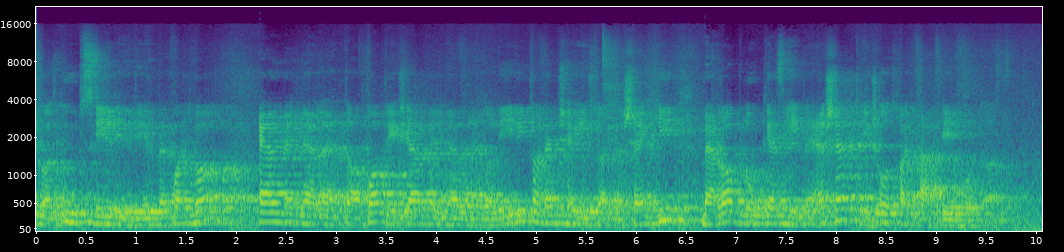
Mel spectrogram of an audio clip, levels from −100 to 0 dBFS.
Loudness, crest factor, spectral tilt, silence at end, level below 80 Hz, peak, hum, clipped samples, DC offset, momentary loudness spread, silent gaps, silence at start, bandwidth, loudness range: -17 LUFS; 16 dB; -6.5 dB/octave; 0 s; -40 dBFS; 0 dBFS; none; under 0.1%; under 0.1%; 2 LU; none; 0 s; 14 kHz; 0 LU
